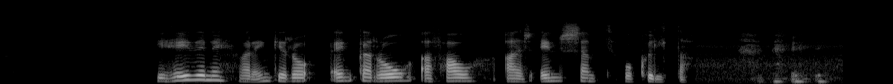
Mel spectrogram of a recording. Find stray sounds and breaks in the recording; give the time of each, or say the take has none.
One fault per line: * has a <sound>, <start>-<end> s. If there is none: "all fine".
* has a laugh, 7.4-8.4 s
